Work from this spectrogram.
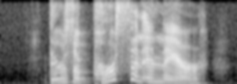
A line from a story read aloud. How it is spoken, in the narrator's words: someone shouted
